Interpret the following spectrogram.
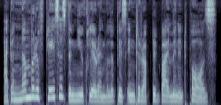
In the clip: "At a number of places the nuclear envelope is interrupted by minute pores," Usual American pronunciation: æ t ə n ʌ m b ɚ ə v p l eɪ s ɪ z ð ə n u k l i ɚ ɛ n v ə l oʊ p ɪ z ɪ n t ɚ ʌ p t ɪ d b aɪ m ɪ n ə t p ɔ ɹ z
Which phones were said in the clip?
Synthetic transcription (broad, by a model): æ t ə n ʌ m b ɚ ə v p l eɪ s ɪ z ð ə n u k l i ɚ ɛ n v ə l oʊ p ɪ z ɪ n t ɚ ʌ p t ɪ d b aɪ m ɪ n ə t p ɔ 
